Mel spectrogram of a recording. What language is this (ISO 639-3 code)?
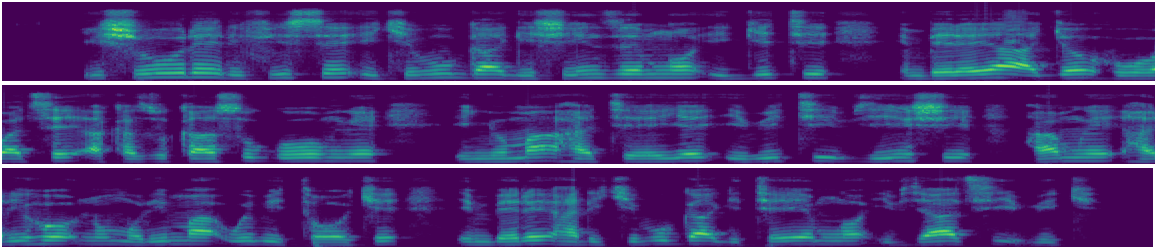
run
